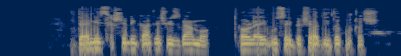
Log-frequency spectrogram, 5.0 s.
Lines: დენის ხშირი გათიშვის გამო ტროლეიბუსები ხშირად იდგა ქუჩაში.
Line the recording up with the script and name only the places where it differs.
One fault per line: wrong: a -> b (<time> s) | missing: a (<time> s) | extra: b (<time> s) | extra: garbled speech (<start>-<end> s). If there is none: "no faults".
no faults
